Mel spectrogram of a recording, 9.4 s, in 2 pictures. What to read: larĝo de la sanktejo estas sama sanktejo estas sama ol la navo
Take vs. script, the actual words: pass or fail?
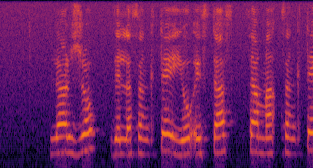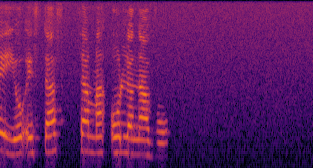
pass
